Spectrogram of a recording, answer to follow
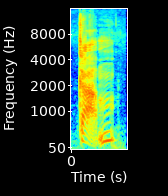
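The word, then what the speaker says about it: cảm ơn: Can you teach me the proper 발음 for 감은? 감은.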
